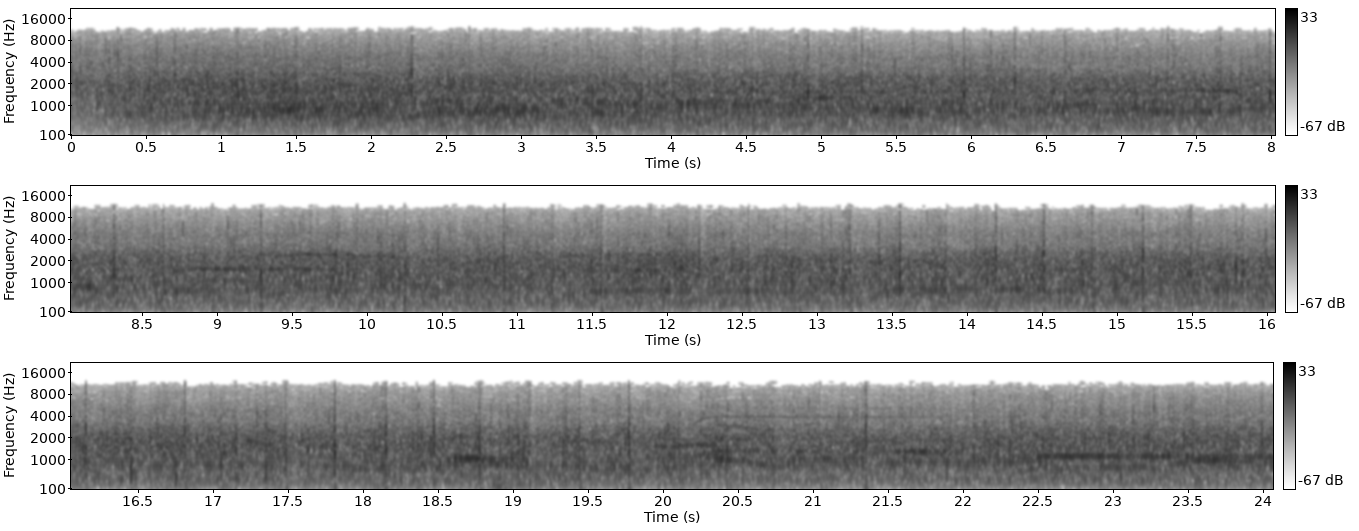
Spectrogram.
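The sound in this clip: A hall audience at a televised presidential debate applauds to welcome Barack Obama and Mitt Romney, a dense, steady roar of clapping that holds evenly for over twenty seconds.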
